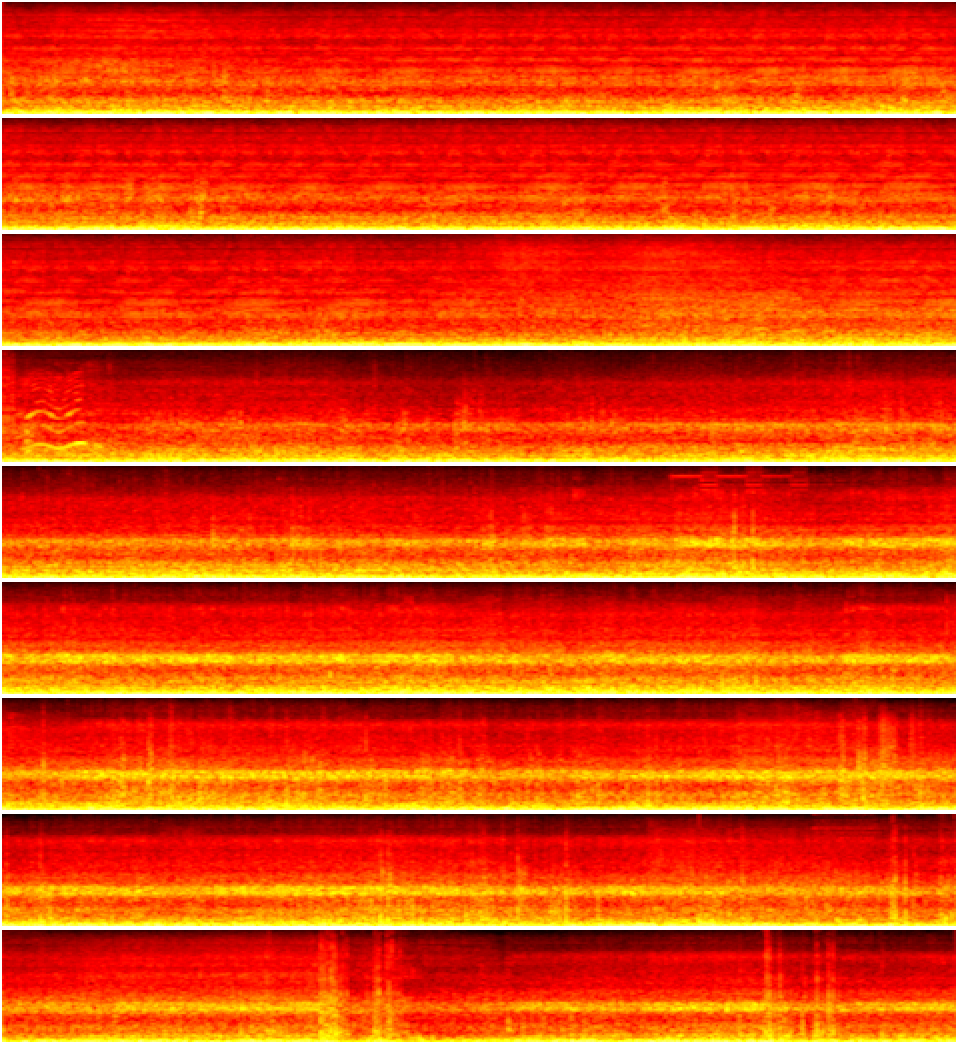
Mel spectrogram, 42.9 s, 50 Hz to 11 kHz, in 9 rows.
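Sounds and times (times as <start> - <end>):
bicycle tyre and road noise: 0.0 - 42.9
thin steady whine: 0.0 - 42.9
wind rumbling on microphone: 0.0 - 42.9.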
